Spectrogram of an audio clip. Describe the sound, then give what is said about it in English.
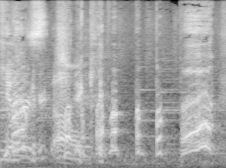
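A person imitates a clucking chicken, a loud run of choppy, uneven clucks and squawks ending in a drawn-out cackle. “Murder chicken.”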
